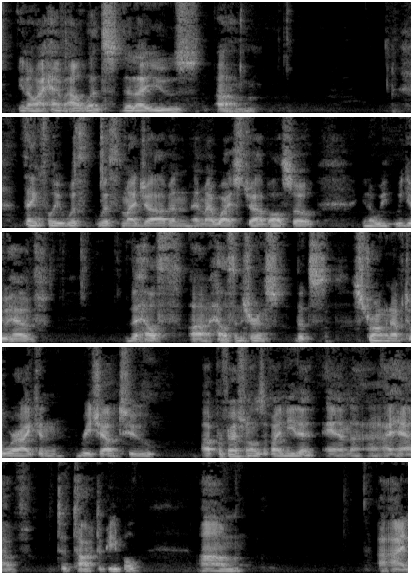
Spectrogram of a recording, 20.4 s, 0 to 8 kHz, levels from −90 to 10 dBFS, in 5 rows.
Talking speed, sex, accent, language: 165 wpm, male, American, English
